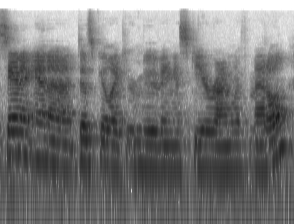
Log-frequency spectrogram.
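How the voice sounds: At a moderate pace, a woman speaks with a low pitch as faint background noise sits behind her.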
